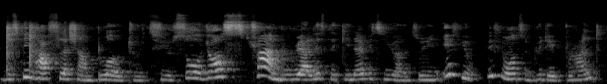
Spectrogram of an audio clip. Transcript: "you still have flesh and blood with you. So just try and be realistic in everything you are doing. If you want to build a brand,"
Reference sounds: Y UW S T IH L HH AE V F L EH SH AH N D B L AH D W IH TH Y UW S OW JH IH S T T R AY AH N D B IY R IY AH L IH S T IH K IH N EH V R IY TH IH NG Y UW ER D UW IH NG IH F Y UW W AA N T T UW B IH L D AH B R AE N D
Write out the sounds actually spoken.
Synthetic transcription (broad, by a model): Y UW S T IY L HH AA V F L EH SH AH N B L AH D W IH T Y UW S OW JH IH S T T R AY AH N B IY R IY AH L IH S T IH K IH N EH V R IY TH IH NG Y UW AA D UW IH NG IH F Y UW W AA N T T UW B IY D AH B R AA N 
